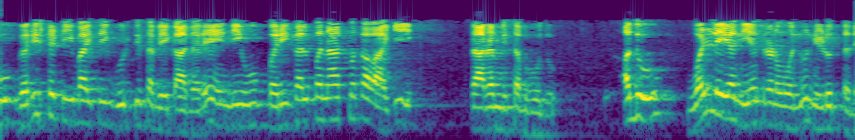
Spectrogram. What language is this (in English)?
Kannada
